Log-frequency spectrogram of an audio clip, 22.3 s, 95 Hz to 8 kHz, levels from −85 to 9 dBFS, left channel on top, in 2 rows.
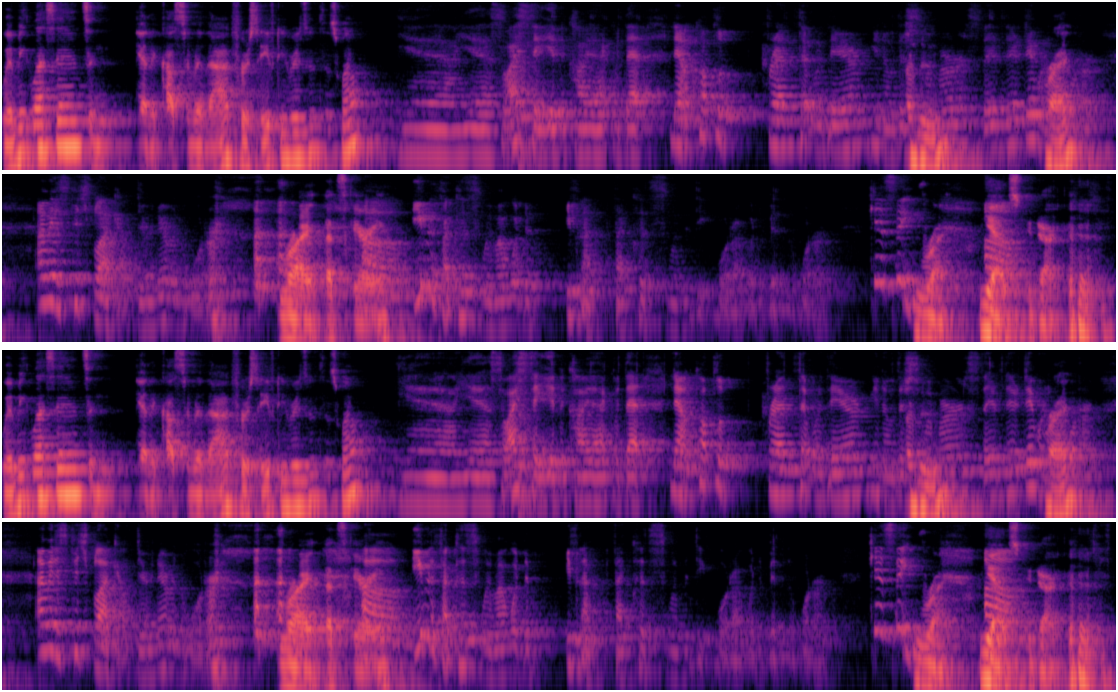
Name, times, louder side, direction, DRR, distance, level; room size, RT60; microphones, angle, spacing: voice 1, 0.0-1.1 1.3-3.6 9.0-9.5 10.4-10.7 13.9-15.0 20.3-20.6 20.9-21.2 21.5-22.0, left 1 dB, 10° left, 9 dB, 0.6 m, -24 dB
voice 2, 3.9-7.2 7.6-14.0 14.4-16.5 16.8-19.4 19.8-20.3 20.5-21.3, right 2 dB, 40° right, 6 dB, 1.4 m, -35 dB
15.0 x 6.3 x 5.7 m, 1.2 s
head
